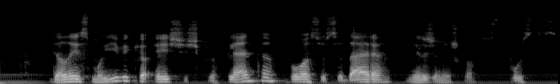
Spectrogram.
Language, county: Lithuanian, Tauragė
